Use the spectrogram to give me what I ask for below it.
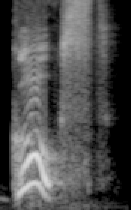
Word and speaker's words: ghost: G H says G. The H is silent. Ghost.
